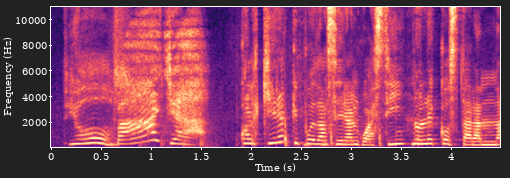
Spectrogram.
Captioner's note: knocking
